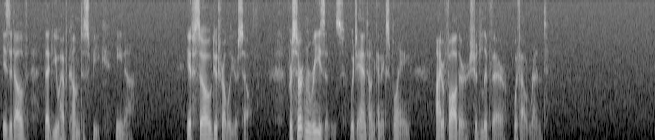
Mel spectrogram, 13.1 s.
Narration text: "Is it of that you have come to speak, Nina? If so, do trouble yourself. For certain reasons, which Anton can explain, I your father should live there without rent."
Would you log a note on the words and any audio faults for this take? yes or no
no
